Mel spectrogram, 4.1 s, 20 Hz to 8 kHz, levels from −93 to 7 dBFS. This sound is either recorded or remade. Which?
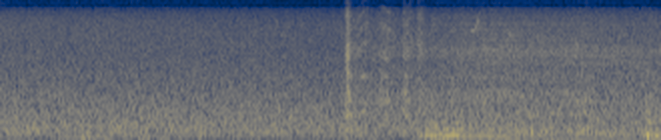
recorded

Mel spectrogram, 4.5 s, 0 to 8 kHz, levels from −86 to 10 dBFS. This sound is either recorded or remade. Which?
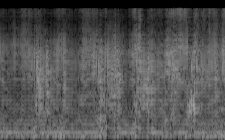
remade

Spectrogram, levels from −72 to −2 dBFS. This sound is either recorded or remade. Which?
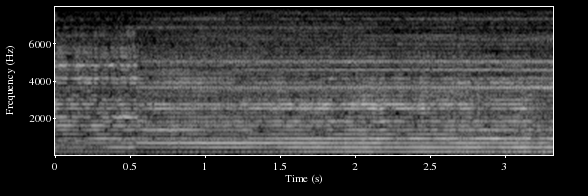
remade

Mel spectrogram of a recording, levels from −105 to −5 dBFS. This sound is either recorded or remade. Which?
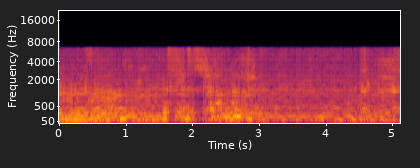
remade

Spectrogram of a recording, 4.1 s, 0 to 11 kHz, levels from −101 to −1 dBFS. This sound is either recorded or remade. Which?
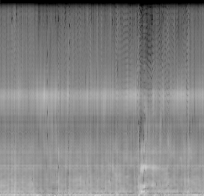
remade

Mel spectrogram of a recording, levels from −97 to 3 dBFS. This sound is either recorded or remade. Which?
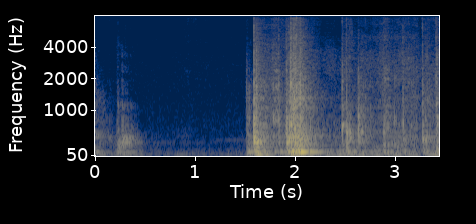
recorded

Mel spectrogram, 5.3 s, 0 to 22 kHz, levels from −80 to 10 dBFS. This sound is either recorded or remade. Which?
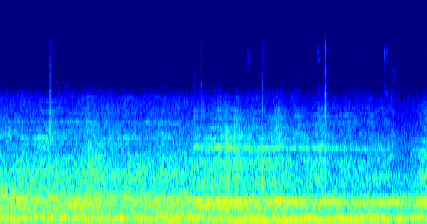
recorded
